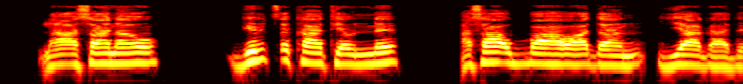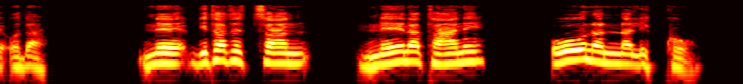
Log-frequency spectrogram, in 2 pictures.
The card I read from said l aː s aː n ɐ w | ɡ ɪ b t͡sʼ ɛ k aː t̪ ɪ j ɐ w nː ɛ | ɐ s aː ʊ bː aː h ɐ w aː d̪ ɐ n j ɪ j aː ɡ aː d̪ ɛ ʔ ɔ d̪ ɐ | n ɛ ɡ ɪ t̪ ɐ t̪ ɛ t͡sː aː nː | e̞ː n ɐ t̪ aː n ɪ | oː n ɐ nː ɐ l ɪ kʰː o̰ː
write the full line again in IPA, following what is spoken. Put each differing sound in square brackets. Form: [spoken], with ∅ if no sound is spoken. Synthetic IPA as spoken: l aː s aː n ɐ w | ɡ ɪ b t͡sʼ ɛ k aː t̪ ɪ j ɐ w nː ɛ | ɐ s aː ʊ bː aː h ɐ w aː d̪ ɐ n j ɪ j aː ɡ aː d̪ ɛ ʔ ɔ d̪ ɐ | n ɛ ɡ ɪ t̪ ɐ t̪ ɛ t͡sː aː nː | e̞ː n ɐ t̪ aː n ɪ | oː n ɐ nː ɐ l ɪ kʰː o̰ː

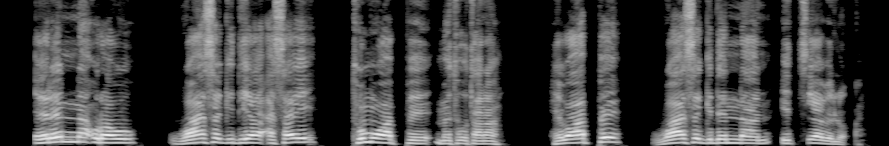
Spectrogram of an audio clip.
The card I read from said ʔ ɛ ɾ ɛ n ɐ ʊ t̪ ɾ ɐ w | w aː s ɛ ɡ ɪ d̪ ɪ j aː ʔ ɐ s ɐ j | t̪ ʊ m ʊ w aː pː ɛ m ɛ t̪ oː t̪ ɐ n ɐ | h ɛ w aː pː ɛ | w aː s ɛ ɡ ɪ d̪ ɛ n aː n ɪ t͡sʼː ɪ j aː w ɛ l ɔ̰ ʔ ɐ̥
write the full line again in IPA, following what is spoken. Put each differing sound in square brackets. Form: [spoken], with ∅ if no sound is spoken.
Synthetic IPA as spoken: ʔ ɛ ɾ ɛ [nː] ɐ ʊ [∅] ɾ ɐ w | w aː s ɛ ɡ ɪ d̪ ɪ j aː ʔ ɐ s ɐ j | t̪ ʊ m ʊ w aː pː ɛ m ɛ t̪ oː t̪ ɐ n ɐ | h ɛ w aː pː ɛ | w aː s ɛ ɡ ɪ d̪ ɛ [nː] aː n ɪ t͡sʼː ɪ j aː w ɛ l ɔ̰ ʔ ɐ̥

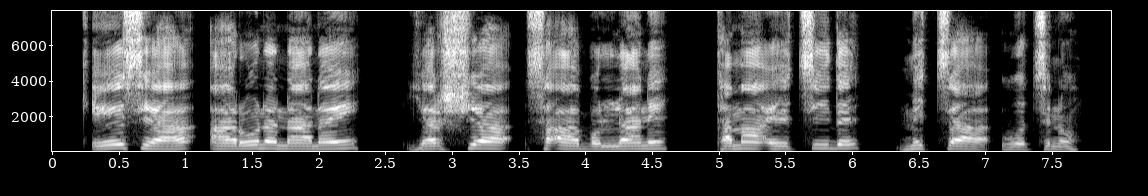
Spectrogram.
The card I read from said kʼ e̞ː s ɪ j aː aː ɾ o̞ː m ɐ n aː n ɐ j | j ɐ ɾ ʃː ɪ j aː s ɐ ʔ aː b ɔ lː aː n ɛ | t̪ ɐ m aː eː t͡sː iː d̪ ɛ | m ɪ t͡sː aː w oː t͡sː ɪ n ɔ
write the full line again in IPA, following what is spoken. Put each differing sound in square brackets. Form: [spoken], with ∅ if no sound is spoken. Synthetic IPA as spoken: kʼ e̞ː s ɪ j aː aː ɾ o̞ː [n] ɐ n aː n ɐ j | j ɐ ɾ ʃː ɪ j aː s ɐ ʔ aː b ɔ lː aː n ɛ | t̪ ɐ m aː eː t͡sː iː d̪ ɛ | m ɪ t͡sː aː w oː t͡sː ɪ n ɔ

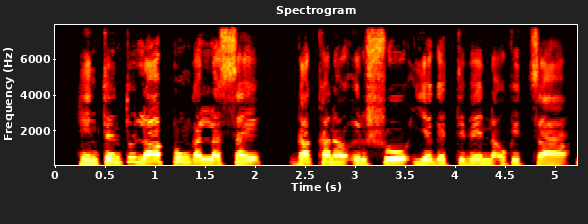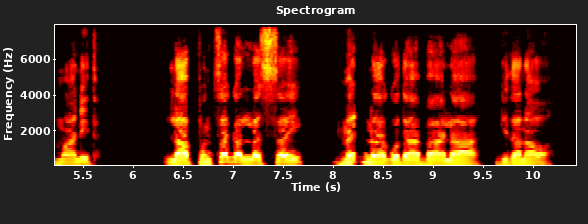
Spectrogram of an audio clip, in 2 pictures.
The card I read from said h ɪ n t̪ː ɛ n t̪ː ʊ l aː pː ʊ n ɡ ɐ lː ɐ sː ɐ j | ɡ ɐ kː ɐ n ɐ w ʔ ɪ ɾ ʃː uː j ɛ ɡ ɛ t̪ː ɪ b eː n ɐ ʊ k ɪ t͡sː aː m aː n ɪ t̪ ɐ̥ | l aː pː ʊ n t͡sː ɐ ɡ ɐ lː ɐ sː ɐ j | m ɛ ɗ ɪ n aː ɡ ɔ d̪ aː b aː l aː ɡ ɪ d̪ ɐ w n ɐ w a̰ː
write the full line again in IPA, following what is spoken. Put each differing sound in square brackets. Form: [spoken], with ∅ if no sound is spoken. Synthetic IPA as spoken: h ɪ n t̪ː ɛ n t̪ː ʊ l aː pː ʊ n ɡ ɐ lː ɐ sː ɐ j | ɡ ɐ kː ɐ n ɐ w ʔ ɪ ɾ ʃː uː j ɛ ɡ ɛ t̪ː ɪ b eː [nː] ɐ ʊ k ɪ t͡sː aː m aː n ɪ t̪ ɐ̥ | l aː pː ʊ n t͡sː ɐ ɡ ɐ lː ɐ sː ɐ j | m ɛ ɗ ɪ n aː ɡ ɔ d̪ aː b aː l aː ɡ ɪ d̪ ɐ [∅] n ɐ w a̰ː

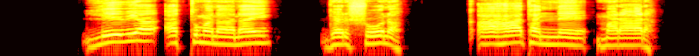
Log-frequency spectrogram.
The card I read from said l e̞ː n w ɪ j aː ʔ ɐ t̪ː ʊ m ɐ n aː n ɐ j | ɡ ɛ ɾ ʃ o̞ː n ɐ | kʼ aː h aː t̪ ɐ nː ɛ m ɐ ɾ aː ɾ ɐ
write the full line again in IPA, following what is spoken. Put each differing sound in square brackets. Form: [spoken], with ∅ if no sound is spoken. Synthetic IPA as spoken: l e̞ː [∅] w ɪ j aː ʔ ɐ t̪ː ʊ m ɐ n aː n ɐ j | ɡ ɛ ɾ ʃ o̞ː n ɐ | kʼ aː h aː t̪ ɐ nː ɛ m ɐ ɾ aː ɾ ɐ

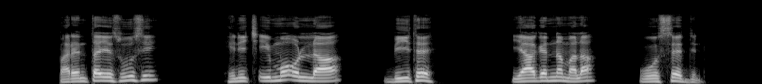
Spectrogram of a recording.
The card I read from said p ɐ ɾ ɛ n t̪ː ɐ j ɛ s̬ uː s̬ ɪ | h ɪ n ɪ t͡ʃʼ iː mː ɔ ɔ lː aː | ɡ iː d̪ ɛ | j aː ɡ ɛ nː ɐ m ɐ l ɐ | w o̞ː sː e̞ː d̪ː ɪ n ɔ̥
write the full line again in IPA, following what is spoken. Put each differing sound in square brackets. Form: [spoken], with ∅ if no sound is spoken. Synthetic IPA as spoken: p ɐ ɾ ɛ n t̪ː ɐ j ɛ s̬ uː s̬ ɪ | h ɪ n ɪ t͡ʃʼ iː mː ɔ ɔ lː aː | [b] iː [t̪] ɛ | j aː ɡ ɛ nː ɐ m ɐ l ɐ | w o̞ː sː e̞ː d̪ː ɪ n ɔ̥

